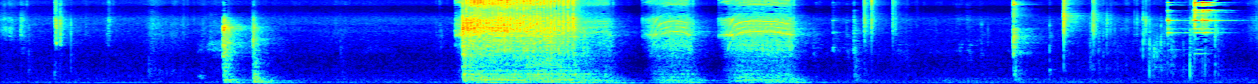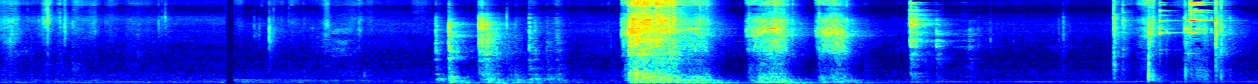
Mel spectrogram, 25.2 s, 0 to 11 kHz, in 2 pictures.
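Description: Hercules Ultra Torque 20V 1/2-inch cordless impact wrench hammering in several short bursts on a rusty bolt, the longest about a second and a half, with clinks and clicks between the bursts.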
